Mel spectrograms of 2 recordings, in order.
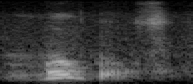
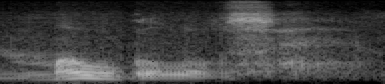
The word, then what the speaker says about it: Mughals: pronouncing it right and they they say that it's mughals and I think I've been saying mogul's my whole life and it's called White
